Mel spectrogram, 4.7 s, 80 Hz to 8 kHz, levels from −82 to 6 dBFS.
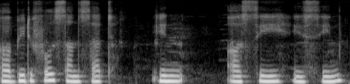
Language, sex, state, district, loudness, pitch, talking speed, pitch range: English, female, Nagaland, Kohima, -14 LUFS, 185 Hz, 105 wpm, 180-200 Hz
